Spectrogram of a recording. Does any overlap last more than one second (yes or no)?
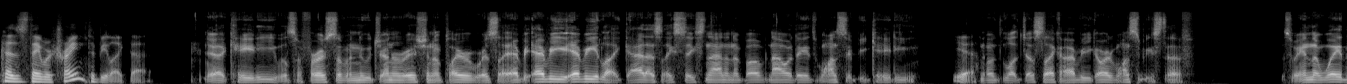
no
